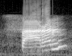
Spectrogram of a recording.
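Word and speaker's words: sarin: होते हैं उसमें एक केमिकल होता है जिसको सारण सारन या सारन और उसको सीरन भी बोलते हैं सेरिन सेरिन उसकी स्पेलिंग लिख लीजिए आप एस फॉर शुगर एफ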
